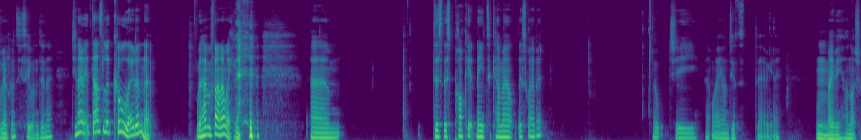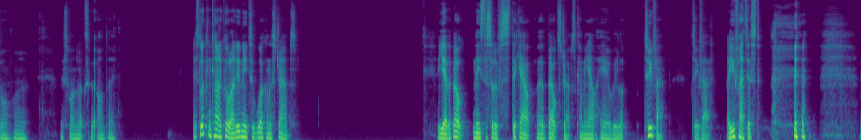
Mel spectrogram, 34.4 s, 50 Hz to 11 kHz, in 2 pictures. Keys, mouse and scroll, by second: 8.7-10.0 middle drag, 10.0 click, 11.6 g, 11.6 g, 13.3 g, 17.0 middle click, 17.9 click, 18.8 g, 21.7-24.7 middle drag.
